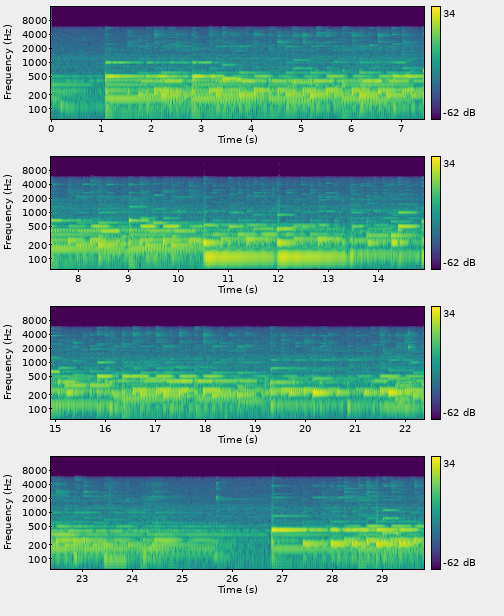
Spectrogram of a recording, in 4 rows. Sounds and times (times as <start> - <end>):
Acoustic guitar: 0.0 - 29.8
Strum: 0.0 - 29.8.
